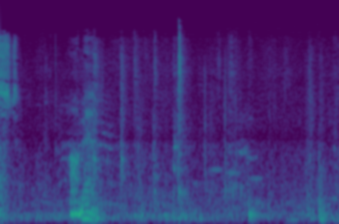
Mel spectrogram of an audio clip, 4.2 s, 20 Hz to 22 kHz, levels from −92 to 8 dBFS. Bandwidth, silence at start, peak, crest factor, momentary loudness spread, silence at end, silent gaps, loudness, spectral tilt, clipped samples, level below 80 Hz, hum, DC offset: 13.5 kHz; 0 s; -20 dBFS; 24 dB; 18 LU; 0 s; none; -43 LUFS; -3.5 dB/octave; under 0.1%; -80 dBFS; none; under 0.1%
